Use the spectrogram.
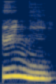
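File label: "unis", French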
